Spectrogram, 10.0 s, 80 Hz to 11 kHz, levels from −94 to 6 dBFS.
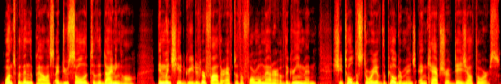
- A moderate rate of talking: No, fast, 225 wpm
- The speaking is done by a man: Yes, male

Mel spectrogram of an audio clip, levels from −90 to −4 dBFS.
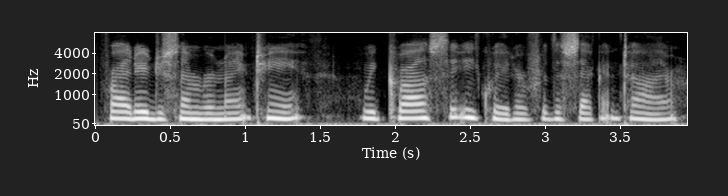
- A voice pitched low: No, high, 215 Hz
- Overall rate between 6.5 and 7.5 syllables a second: No, 5.5 syllables/s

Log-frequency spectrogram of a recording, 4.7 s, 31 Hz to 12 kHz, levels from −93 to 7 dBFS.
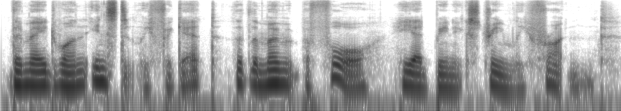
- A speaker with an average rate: Yes, average, 180 wpm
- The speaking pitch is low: Yes, low, 120 Hz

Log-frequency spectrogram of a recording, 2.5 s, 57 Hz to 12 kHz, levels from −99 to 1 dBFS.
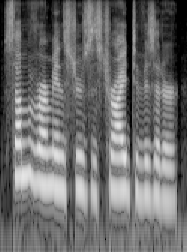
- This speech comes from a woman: Yes, female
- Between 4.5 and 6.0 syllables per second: Yes, 5.2 syllables/s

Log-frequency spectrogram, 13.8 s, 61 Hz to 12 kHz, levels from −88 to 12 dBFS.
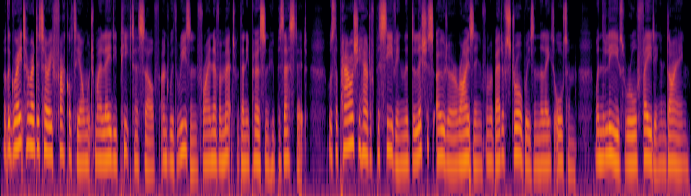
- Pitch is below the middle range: No, medium, 170 Hz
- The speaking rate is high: Yes, fast, 225 wpm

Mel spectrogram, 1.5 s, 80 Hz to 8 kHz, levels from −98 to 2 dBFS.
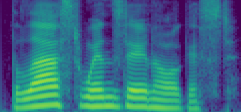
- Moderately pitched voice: Yes, medium, 180 Hz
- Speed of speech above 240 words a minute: No, average, 200 wpm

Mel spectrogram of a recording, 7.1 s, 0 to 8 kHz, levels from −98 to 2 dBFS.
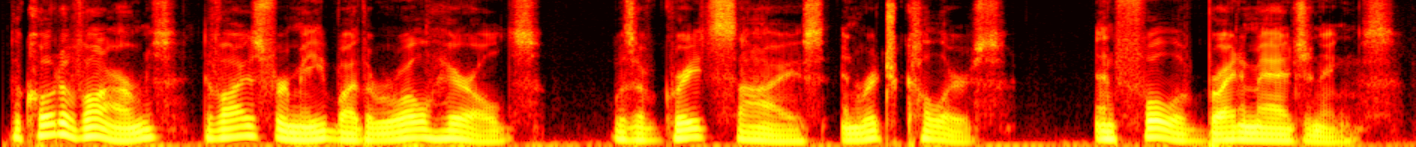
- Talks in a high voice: No, low, 105 Hz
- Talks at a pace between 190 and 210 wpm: Yes, average, 195 wpm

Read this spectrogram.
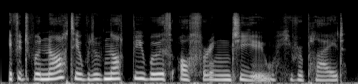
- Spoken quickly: Yes, fast, 235 wpm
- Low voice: No, high, 230 Hz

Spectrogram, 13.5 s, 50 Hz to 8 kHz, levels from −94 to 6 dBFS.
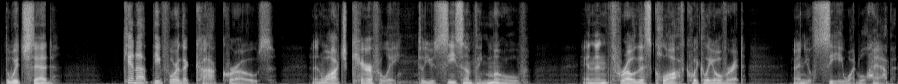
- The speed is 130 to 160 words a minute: Yes, average, 140 wpm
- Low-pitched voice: Yes, low, 105 Hz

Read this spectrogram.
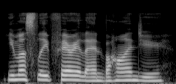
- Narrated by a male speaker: No, female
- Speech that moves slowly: No, fast, 205 wpm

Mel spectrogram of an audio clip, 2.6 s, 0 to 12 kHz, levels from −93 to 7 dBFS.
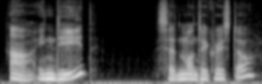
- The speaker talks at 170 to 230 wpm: No, slow, 115 wpm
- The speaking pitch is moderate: Yes, medium, 165 Hz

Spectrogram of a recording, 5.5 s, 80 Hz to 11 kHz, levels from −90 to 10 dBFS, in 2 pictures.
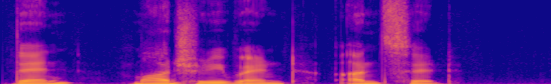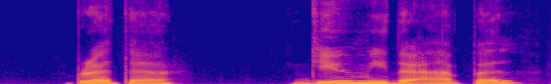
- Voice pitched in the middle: Yes, medium, 165 Hz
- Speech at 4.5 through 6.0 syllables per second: No, 3.9 syllables/s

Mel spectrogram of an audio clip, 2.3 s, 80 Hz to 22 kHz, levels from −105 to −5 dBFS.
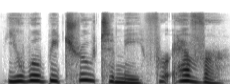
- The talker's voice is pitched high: Yes, high, 205 Hz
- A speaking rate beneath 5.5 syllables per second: Yes, 4.1 syllables/s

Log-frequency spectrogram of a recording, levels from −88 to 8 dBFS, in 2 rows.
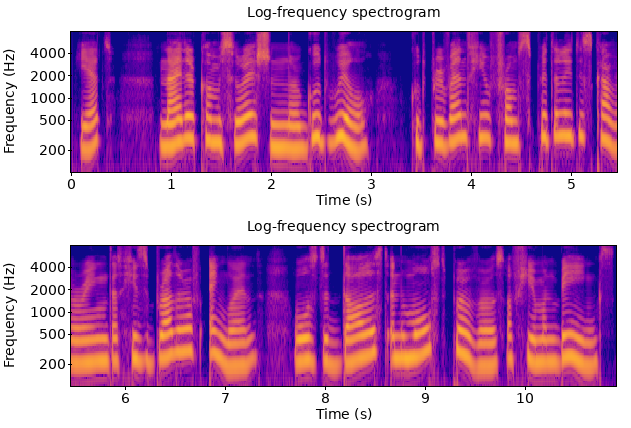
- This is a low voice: No, high, 240 Hz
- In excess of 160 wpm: No, average, 145 wpm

